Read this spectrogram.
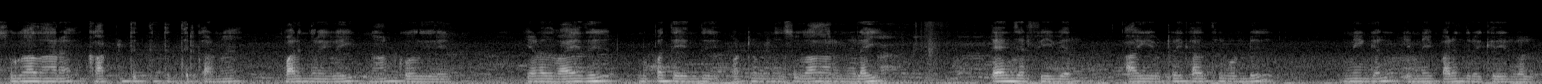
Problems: constant background noise, continuous background conversations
